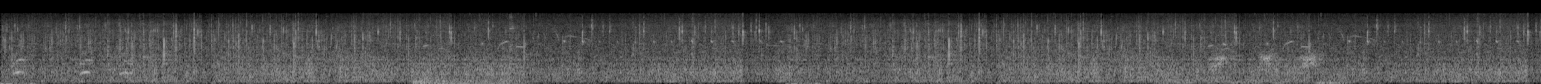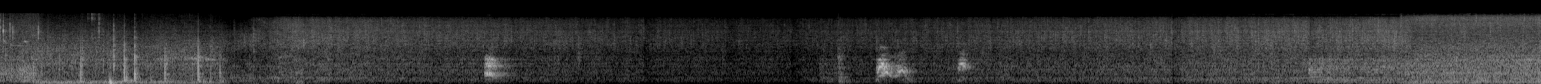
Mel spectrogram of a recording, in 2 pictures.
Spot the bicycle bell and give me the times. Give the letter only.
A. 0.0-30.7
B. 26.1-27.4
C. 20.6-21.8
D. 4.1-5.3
D.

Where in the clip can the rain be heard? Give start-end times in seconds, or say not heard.
0.0-30.7.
